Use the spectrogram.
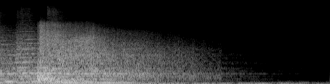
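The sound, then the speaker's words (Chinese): A single loud shotgun blast over a frozen wheat field, with a booming, explosive impact, followed by a long rumbling decay that fades over a few seconds. No voices are heard. “震耳欲聋的声音划破了麦田的上空。一阵爆炸震波将所有站立的人都震倒在了结冰的地上。”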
